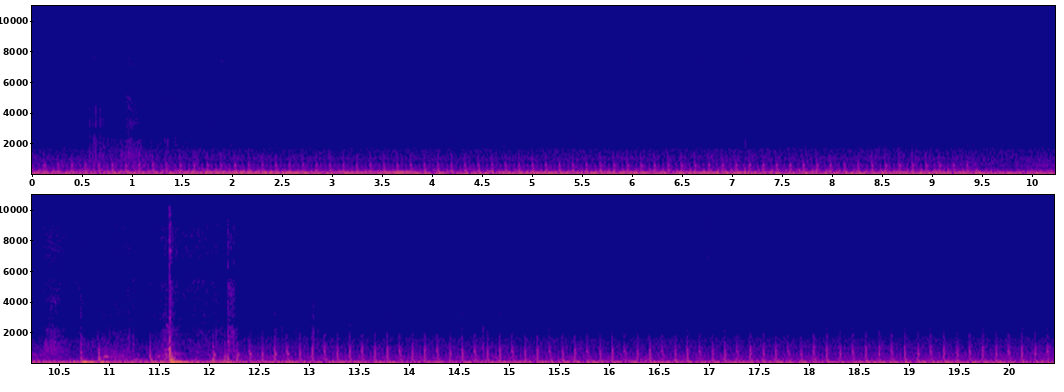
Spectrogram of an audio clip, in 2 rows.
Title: 2020 Chevy Bolt Rapid Clicking Sound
